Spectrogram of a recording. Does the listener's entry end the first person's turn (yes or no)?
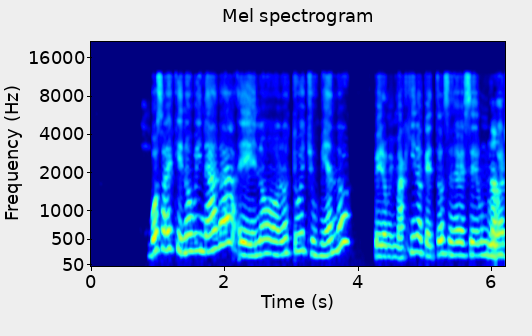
no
